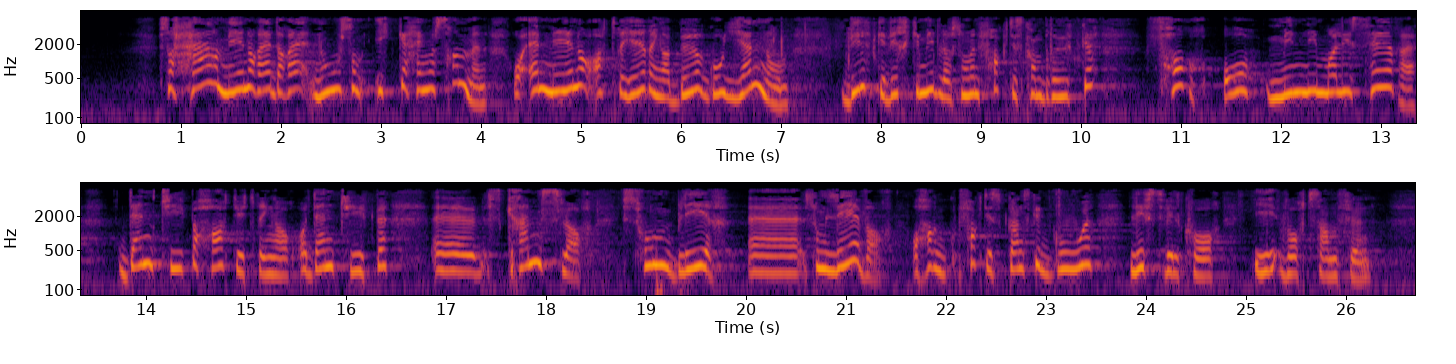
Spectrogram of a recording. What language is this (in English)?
Norwegian Bokmål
